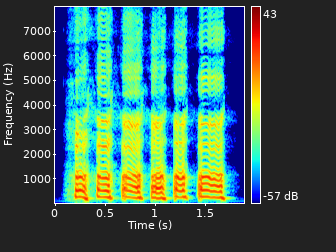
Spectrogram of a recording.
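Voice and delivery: grandson mimicking the high ha ha; imitating creature laugh. Frightened grandson imitating the Manitou's laugh, high cackle. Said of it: "was the way it sounded".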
